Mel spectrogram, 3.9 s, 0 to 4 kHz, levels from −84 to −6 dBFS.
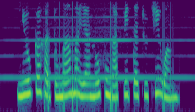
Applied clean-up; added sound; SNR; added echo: none; Wind instrument, woodwind instrument; 15 dB; none.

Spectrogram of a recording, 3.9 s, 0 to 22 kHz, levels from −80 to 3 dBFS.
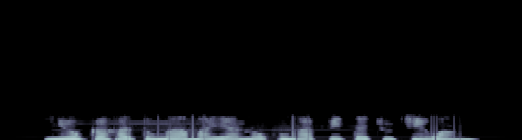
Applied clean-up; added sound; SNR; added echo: classical method spectral subtraction.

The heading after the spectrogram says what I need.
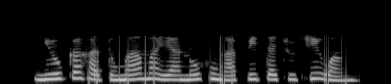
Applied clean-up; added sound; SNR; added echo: none; none; none; none.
